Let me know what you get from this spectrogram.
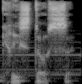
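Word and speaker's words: Χριστός: la phrase clé je suis le Christ se prononce ego ami Christos le terme Christos est dérivé du verbe grec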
